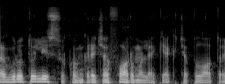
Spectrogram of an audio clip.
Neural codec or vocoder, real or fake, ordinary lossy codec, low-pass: none; real; Opus, 32 kbps; 14.4 kHz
